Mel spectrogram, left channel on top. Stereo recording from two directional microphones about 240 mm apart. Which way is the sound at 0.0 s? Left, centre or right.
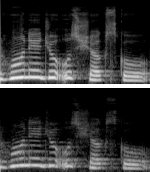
Left.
